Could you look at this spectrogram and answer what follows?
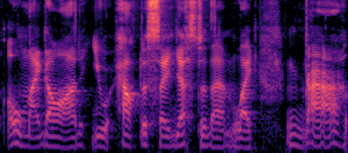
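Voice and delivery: mild mock gush, urging her friend; excited Janice. Janice urging Katie to accept, lightly voiced excited gush.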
